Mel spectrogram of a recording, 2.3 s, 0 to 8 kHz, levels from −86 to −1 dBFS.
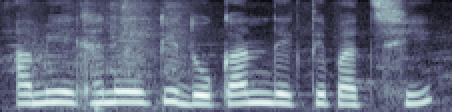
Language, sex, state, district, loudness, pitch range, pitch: Bengali, female, West Bengal, Alipurduar, -12 LUFS, 245-280 Hz, 255 Hz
